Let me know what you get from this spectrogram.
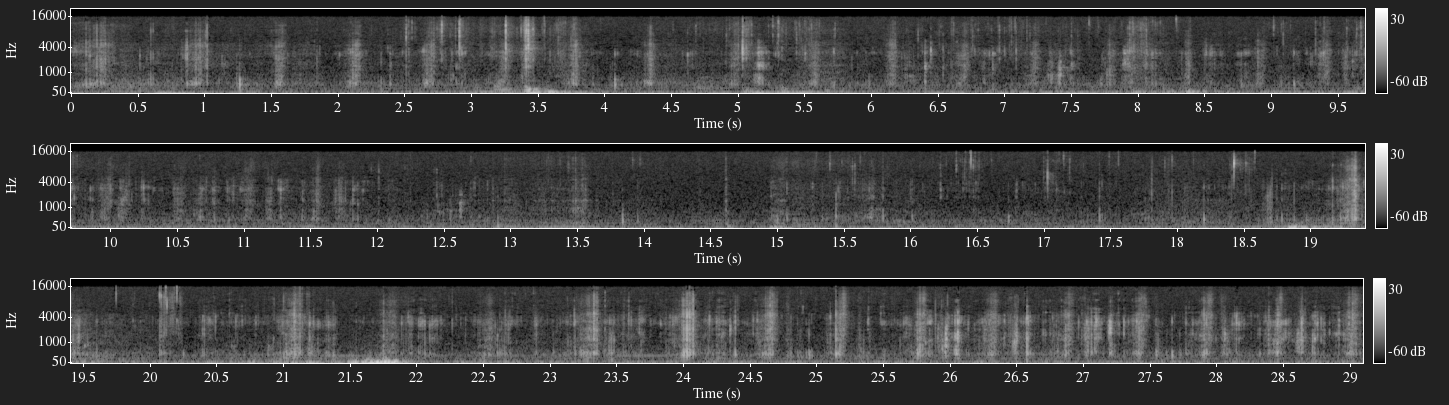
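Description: Close-miked crisp crunching and chewing of a raw leafy lettuce salad, in bursts of crackly bites. The crunching is busiest near the start and again in the last third, with a quieter stretch of softer chewing in between.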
